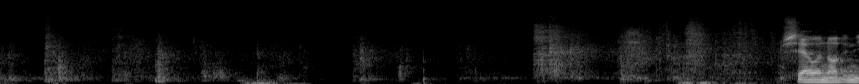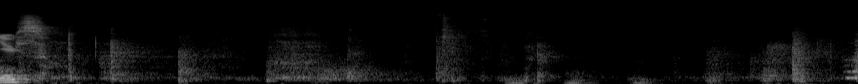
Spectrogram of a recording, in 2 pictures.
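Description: Footsteps scuff and crunch across a floor scattered with debris.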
